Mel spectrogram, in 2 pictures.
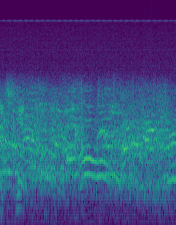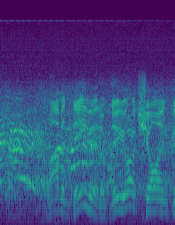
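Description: A crowd murmurs and cheers in a large hall.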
